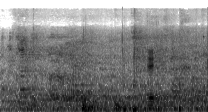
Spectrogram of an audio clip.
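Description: A small ball bouncing a few times on a sports hall floor, separate knocks echoing in the large hall.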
